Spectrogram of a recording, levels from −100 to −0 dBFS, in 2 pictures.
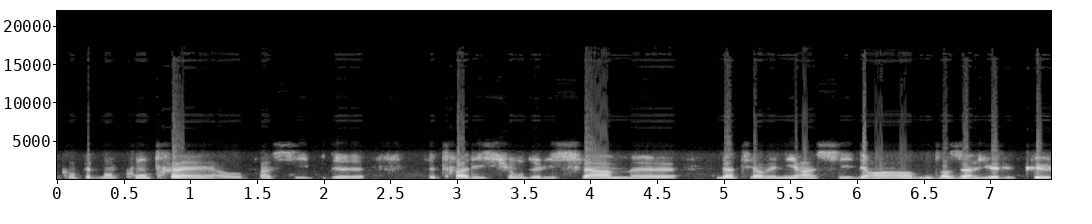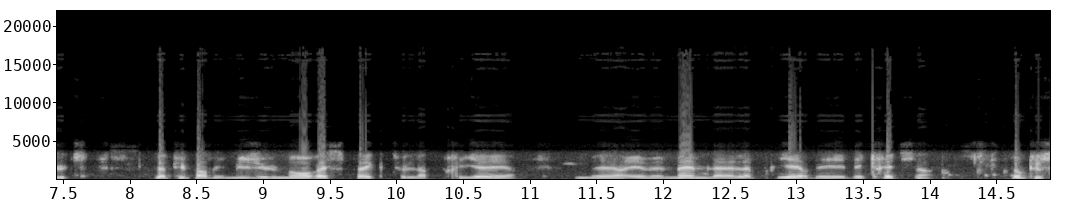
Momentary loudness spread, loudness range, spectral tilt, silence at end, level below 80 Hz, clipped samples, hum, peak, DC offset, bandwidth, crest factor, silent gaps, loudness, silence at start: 12 LU; 2 LU; -6.5 dB/octave; 0 s; -66 dBFS; under 0.1%; none; -8 dBFS; under 0.1%; 10.5 kHz; 16 dB; none; -24 LUFS; 0.05 s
